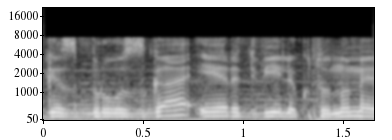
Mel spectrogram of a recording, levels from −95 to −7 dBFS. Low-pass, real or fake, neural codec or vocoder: 7.2 kHz; real; none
